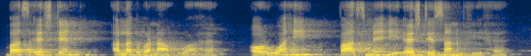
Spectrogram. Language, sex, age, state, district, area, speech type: Hindi, female, 45-60, Bihar, Begusarai, rural, spontaneous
